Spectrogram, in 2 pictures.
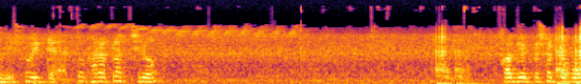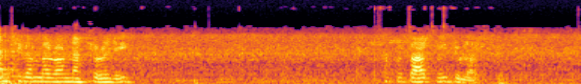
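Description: A woman talks close by, calmly and in short bursts.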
